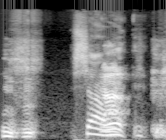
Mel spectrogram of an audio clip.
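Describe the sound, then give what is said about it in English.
A few rough, voiced throat-clearing noises in quick succession: two short gruff bursts, a pause, then a longer raspy grunt sliding in pitch, followed by two brief huffs. “I wasn't saying that. I was clearing my throat.”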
